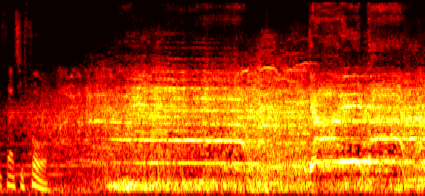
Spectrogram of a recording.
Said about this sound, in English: why did you just play a sound clip of the haka, or whatever it is, from New Zealand?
